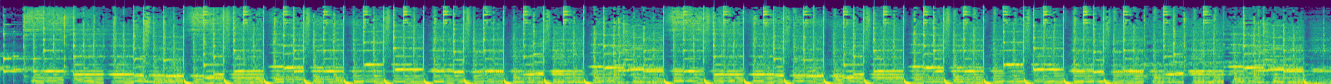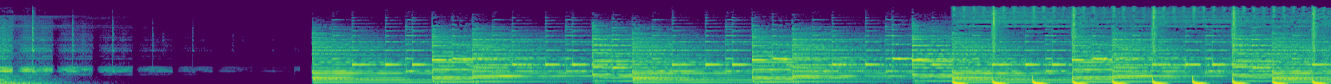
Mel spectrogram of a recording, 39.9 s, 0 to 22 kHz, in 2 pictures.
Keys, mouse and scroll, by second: 1.0-1.8 scroll up 2, 2.0 ctrl+r, 3.1 Tab, 3.2 scroll down 2, 3.4-4.1 middle drag, 4.1 scroll up 1, 4.4 Tab, 4.5-5.2 scroll down 1, 5.3 ctrl+z, 5.5 ctrl+z, 5.7 ctrl+z, 6.5-8.0 middle drag, 8.0-8.8 drag, 8.8 middle click, 9.4 s, 11.0 ctrl+r, 11.7 Tab, 11.8 scroll down 5, 12.0-13.1 middle drag, 13.1-13.8 scroll up 2, 13.4 middle click, 13.8-14.1 shift+middle drag, 14.1 Tab, 14.7 click, 15.1 3, 15.2 click, 15.5-16.8 shift+drag, 16.8 Tab, 17.0-17.6 scroll down 8, 17.6 middle click, 17.8-18.1 scroll up 1, 18.2-18.6 shift+middle drag, 18.6-19.3 scroll up 1, 19.3 Tab, 20.8-22.0 middle drag, 22.1 Tab, 22.3 scroll down 5, 22.5 click, 22.6-23.7 middle drag, 23.7 scroll up 1, 23.9-24.6 middle drag, 24.6 click, 24.9 Tab, 25.3 shift+middle click, 25.9 2, 26.3 alt+click, 26.8 g, 28.4 ctrl+r, 29.3 Tab, 29.4 scroll down 3, 29.6-30.0 middle drag, 30.0 scroll up 2, 30.2 shift+middle click, 30.7 ctrl+z, 30.9 ctrl+z, 32.0 g, 34.5-35.7 middle drag, 35.8 Tab, 36.3 scroll down 2, 36.5-37.1 middle drag, 37.1 scroll up 1, 37.2 middle drag, 37.4 Tab, 37.6 middle click, 38.7 shift+click, 39.3 middle click, 39.8 shift+click.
